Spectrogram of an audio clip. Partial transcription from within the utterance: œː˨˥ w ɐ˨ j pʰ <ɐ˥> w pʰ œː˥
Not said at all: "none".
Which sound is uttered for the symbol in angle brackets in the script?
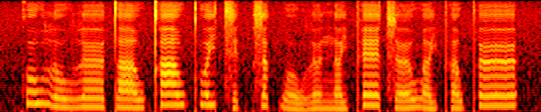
ɐ˧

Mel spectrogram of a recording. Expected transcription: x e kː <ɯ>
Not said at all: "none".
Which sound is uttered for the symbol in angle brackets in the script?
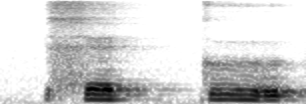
ɯ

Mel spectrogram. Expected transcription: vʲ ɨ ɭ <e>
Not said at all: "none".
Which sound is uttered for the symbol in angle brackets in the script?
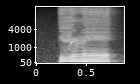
e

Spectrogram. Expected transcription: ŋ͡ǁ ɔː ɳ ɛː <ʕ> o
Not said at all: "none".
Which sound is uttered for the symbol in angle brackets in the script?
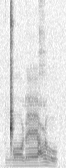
ʕ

